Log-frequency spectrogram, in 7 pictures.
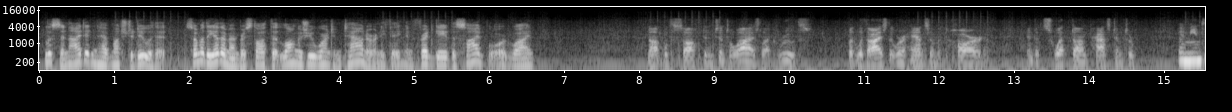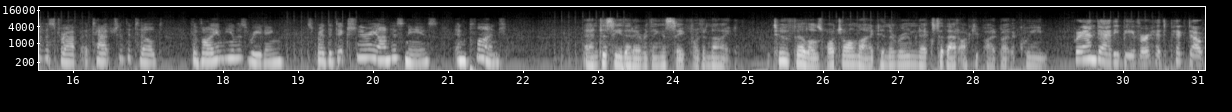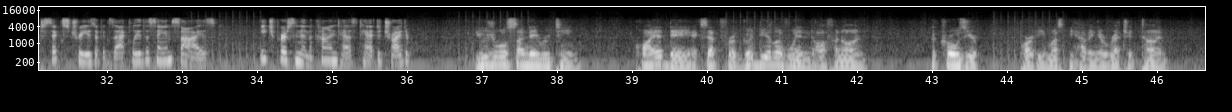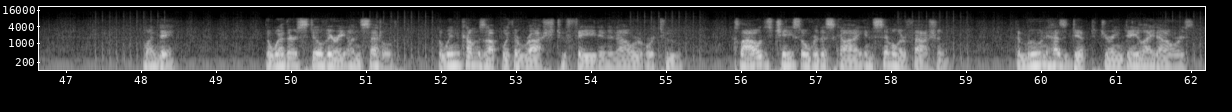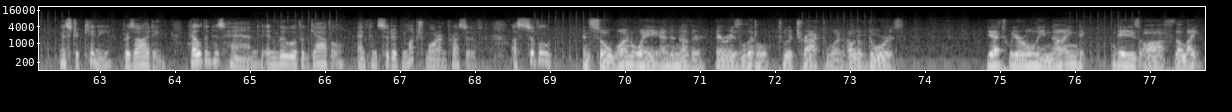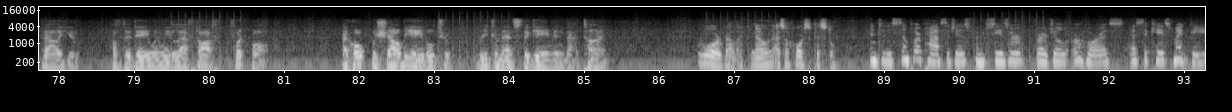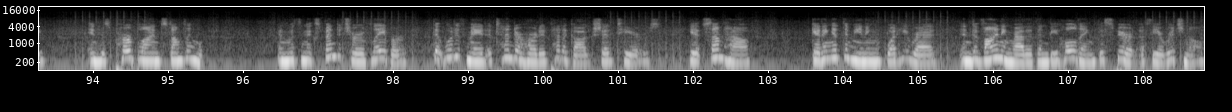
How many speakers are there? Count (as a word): six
